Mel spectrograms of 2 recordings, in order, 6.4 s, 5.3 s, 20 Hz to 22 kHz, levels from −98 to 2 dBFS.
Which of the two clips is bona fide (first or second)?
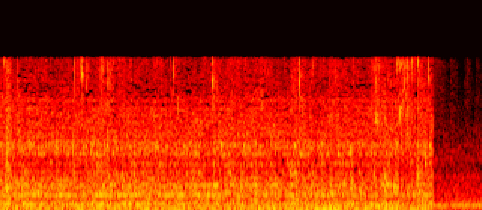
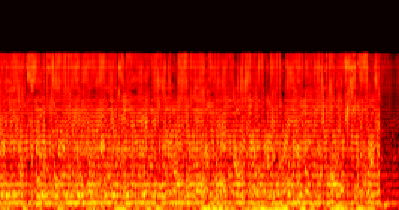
first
